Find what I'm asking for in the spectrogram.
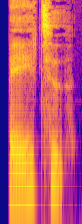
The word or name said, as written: bagetid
